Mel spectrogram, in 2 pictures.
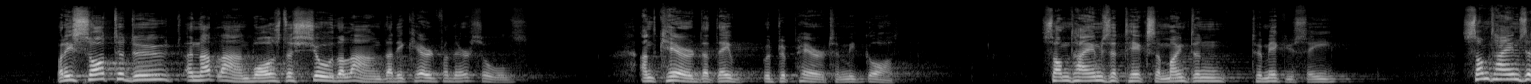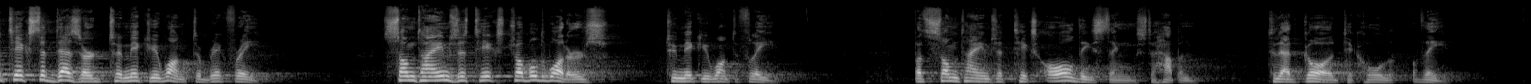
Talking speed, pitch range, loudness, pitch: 150 wpm, 125-185 Hz, -22 LUFS, 150 Hz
